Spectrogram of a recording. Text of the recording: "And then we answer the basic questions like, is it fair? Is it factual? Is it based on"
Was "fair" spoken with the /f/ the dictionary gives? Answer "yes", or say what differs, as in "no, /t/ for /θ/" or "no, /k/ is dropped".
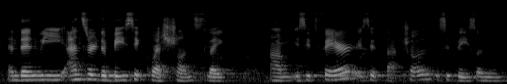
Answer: yes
